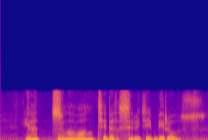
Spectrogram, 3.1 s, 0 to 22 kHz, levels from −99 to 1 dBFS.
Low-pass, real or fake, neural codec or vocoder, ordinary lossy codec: none; fake; codec, 16 kHz, 0.8 kbps, ZipCodec; none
